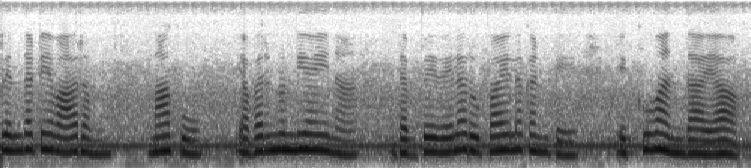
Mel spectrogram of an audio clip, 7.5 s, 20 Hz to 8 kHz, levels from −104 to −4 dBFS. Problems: constant background noise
